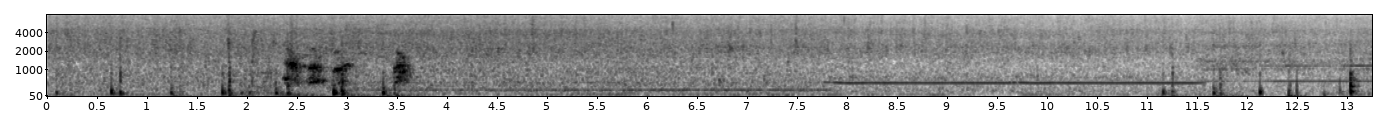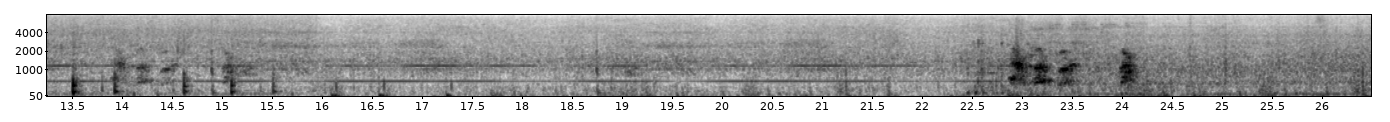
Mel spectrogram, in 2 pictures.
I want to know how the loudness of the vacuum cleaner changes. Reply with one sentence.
The loudness of the vacuum cleaner stays about the same.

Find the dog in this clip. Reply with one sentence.
The dog can be heard from 1.9 to 3.8 s, from 13.6 to 15.2 s and from 22.4 to 24.2 s.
